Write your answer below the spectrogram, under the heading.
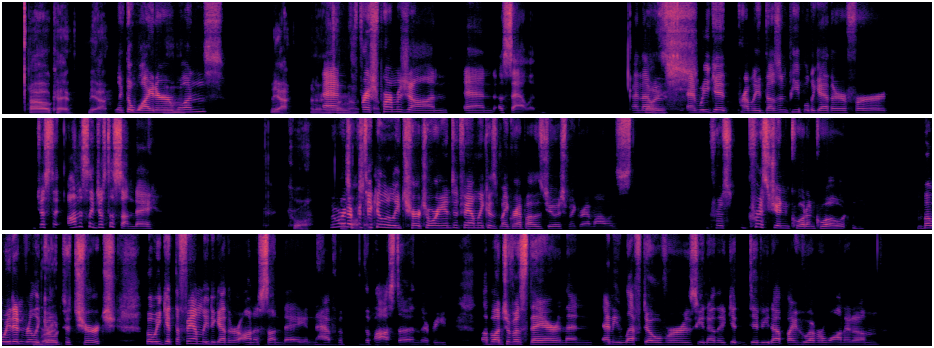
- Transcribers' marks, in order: tapping; other background noise
- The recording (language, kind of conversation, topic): English, unstructured, How can I recreate the foods that connect me to my childhood?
